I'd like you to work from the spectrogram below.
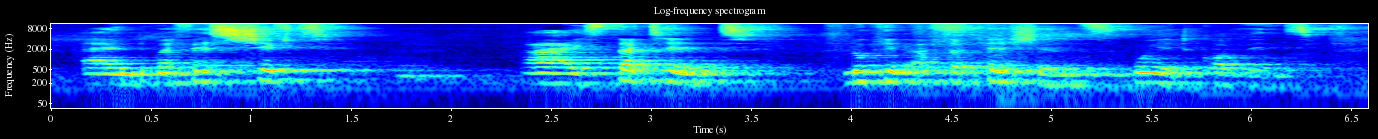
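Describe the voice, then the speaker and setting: The intonation stays fairly even. There is audible room echo and noticeable background noise. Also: woman. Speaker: theatre nurse. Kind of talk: health talk to congregation. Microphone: speaking without a microphone.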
